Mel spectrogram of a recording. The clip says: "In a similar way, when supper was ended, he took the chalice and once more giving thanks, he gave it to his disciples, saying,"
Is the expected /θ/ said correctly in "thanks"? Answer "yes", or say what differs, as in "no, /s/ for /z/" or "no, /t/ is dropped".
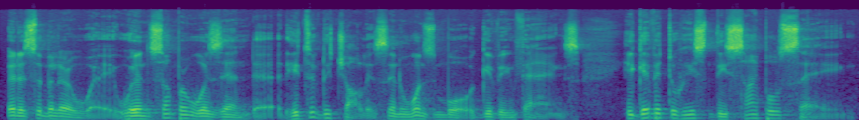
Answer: yes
